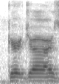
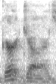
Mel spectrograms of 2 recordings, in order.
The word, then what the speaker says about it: Gert Jaars: want to look up Gert Jars. That's capital GERT JAA. So that's JAARS. Okay, so let me spell it again. Capital GERT JAARS. Like Aaron.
